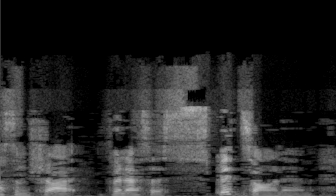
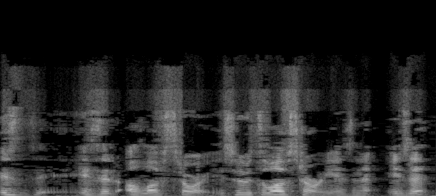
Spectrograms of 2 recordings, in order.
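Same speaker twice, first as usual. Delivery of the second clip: normal talking voice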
